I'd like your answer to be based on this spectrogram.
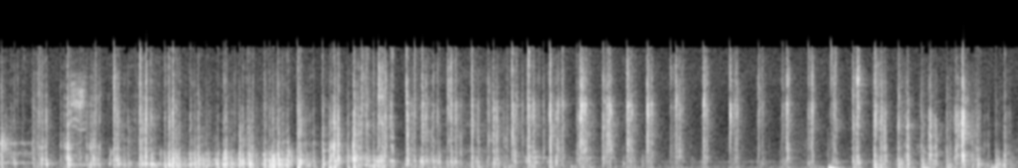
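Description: Long nails rapidly tap and scratch a filled Frosch liquid soap refill pouch made of flexible plastic with a spout. The result is fast, irregular crinkly clicks and scratchy rustles that blur together at first, then separate into distinct quick taps toward the end.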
